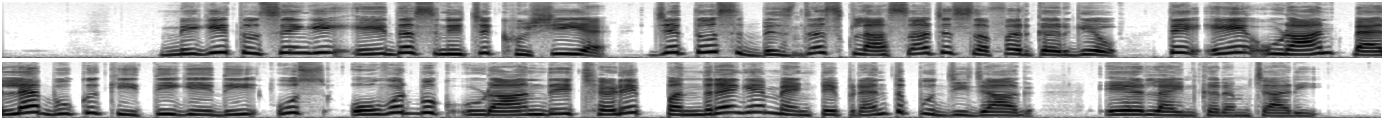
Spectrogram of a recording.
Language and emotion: Dogri, happy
